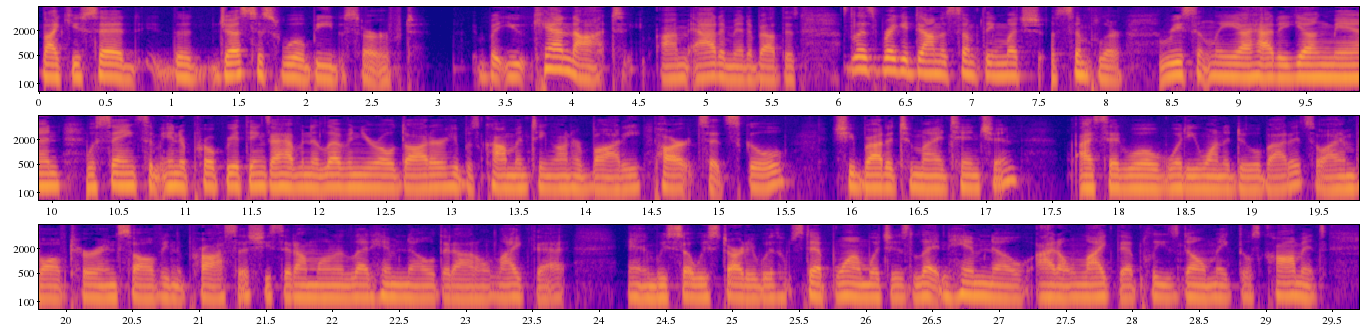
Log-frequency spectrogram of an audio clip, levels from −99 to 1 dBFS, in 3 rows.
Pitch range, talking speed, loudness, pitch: 130-150 Hz, 220 wpm, -29 LUFS, 135 Hz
